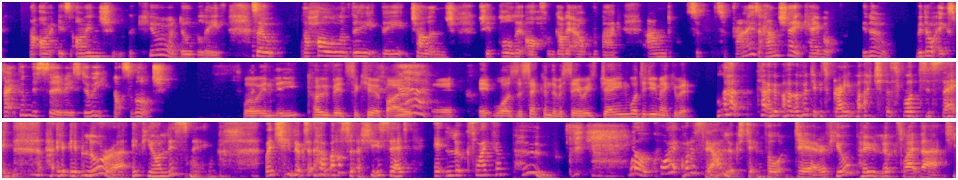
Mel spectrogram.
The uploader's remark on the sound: as we recorded this podcast remotely via Zoom.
